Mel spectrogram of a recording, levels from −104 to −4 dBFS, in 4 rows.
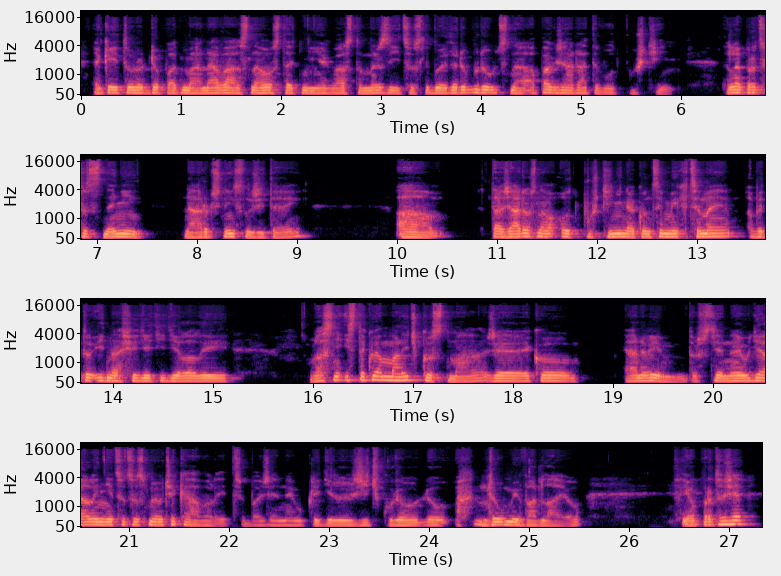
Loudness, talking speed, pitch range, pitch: -30 LUFS, 145 wpm, 115-135 Hz, 125 Hz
